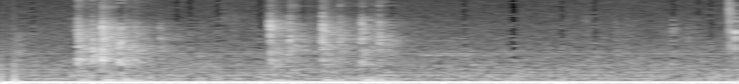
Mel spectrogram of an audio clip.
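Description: A password being keyed in on a computer keyboard, two quick bursts of clicking keystrokes and a few isolated taps over a constant low hum.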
